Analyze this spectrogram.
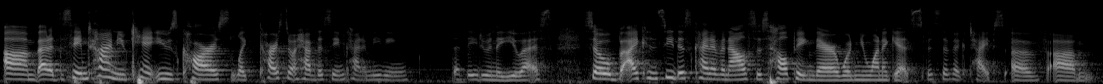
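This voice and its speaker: A woman's voice: fairly high pitch, fairly quick, a bit bright. A woman from Ethiopia speaking as a panelist at a conference forum, thinking aloud with many fillers and restarts and ending points with "right?". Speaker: panelist, AI researcher. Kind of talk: conversational panel talk.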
